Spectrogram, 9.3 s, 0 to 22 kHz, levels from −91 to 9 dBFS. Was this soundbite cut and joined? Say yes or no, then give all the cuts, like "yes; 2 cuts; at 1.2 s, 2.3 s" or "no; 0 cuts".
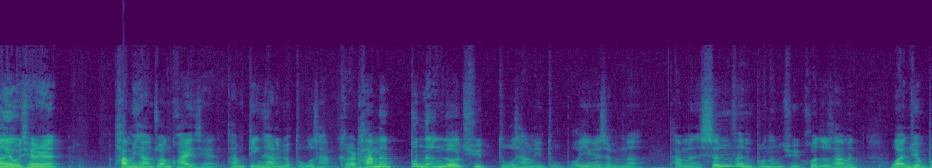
yes; 2 cuts; at 1.0 s, 4.0 s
